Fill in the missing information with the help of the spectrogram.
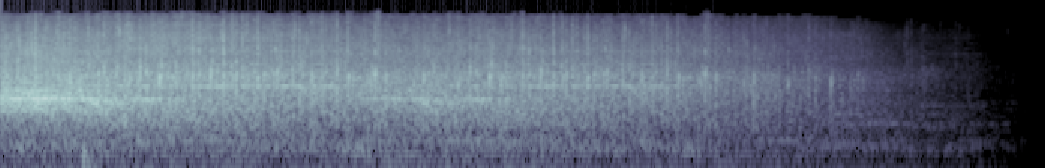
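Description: Large concert audience applauding, a dense wash of clapping that fades away steadily and is gone about six seconds in.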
